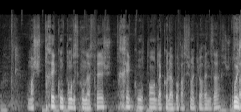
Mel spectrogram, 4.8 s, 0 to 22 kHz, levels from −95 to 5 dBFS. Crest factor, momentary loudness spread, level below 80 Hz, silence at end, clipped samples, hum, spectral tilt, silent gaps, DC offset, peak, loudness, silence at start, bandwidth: 22 dB; 9 LU; -40 dBFS; 0 s; under 0.1%; none; -6 dB/octave; none; under 0.1%; 0 dBFS; -23 LUFS; 0 s; 13.5 kHz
